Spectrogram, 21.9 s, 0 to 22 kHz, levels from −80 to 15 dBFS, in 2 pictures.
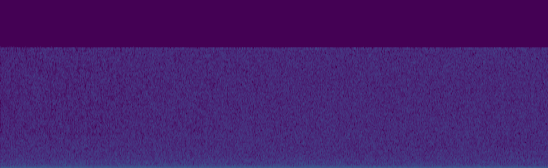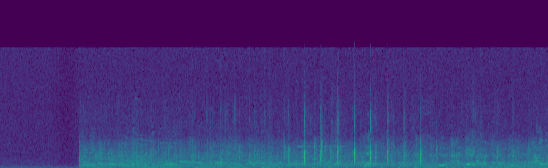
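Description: Nothing goes wrong anywhere in this clip, so there's no fault to point to at any moment.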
